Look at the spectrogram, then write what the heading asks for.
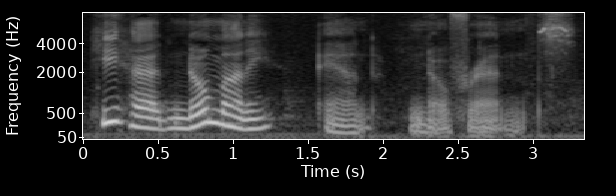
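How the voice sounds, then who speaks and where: A woman reading a children's picture book aloud in a measured, expressive storytelling manner, with pauses. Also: medium pitch, vocal fry. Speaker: storybook reader.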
